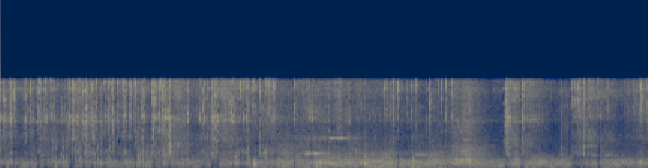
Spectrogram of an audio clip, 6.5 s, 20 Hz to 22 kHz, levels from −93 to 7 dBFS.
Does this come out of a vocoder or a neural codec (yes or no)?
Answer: no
